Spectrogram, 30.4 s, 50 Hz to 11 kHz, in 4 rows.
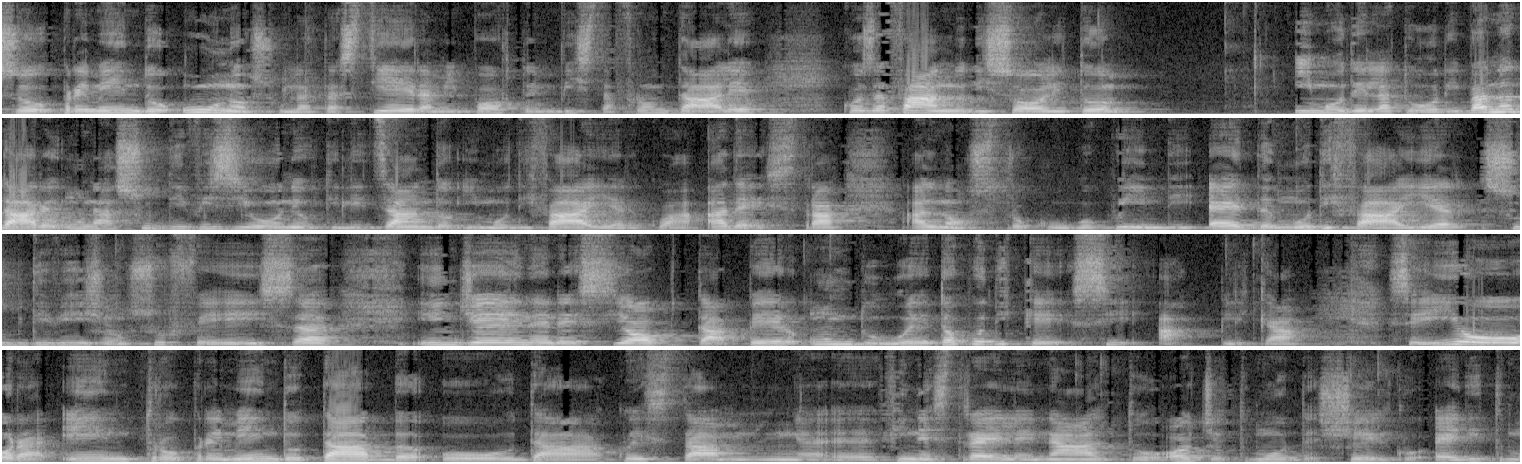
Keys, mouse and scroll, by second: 1.5 KP_1, 5.6-8.7 drag, 11.2 click, 14.0-16.9 drag, 16.9-17.4 scroll up 6, 19.2-23.7 drag, 28.2-30.3 drag.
